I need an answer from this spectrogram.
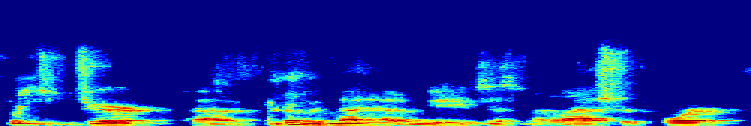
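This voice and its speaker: A man's voice: medium pitch, fairly even intonation, moderate pace, darkish tone. A man legislator giving a brief committee report at a formal meeting, with "uh" fillers. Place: county legislature meeting room. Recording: dull, echoey chamber audio from a distant mic.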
